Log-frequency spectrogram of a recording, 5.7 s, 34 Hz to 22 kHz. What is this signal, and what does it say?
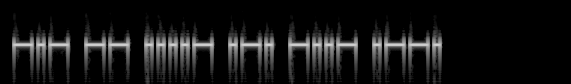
Morse code, heard as a keyed tone, about 20 wpm, 700 Hz. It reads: KM4RXP
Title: Speed Racing - USA 2x3 Call Signs 20wpm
